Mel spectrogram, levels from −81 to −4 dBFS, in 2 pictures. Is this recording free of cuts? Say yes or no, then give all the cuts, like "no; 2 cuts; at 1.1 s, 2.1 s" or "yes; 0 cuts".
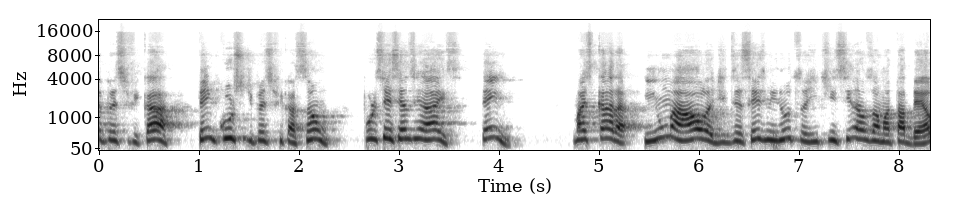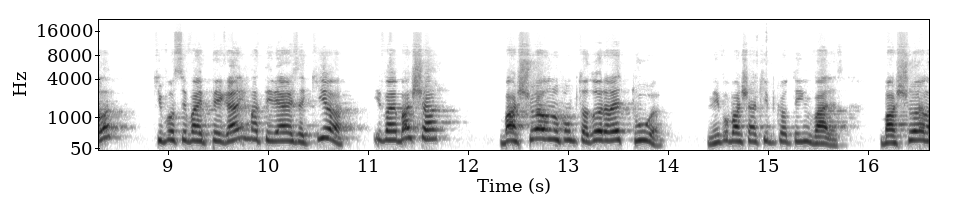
yes; 0 cuts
